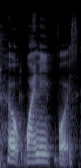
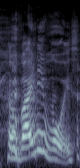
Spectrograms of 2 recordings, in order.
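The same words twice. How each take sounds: First: "whiny" said with a rounded w; careful w sound opening "whiny". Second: "whiny" said as "vainy", German-style; a slipped v for the w in "whiny". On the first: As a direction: start "whiny" with w, lower and softer. Corrected take of the word. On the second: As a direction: start "whiny" with a v sound. Repeats word, then corrects its sound. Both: Real, not acted.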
